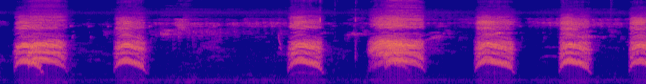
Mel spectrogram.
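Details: During an angry fight for food, a crow calls about once a second with harsh, raucous caws, seven in all. Faint scratchy chatter sounds between them.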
